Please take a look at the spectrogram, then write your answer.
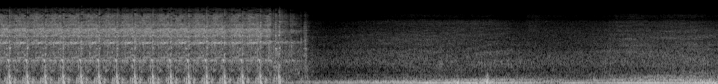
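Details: Newly fitted engine on a Lesco Viper 54" zero-turn, first start on full choke with no exhaust or muffler and a non-working shutoff. Loud open-pipe popping at about three beats a second for three seconds, then it dies; running on one cylinder.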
